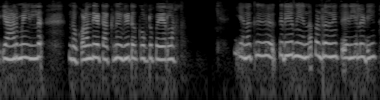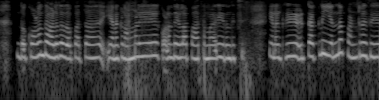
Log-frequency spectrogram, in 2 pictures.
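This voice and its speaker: Malar, a very high, flat anxious girlish voice, as a woman voices her. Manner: fretful, pleading, talks to herself. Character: young woman who took in a crying baby, anxious and tender. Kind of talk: cartoon voice acting.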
